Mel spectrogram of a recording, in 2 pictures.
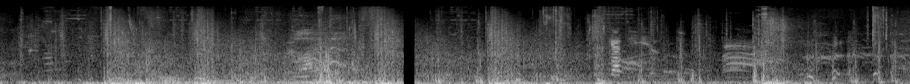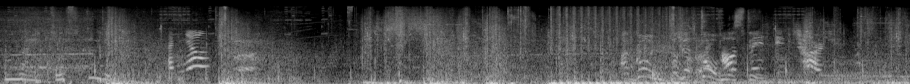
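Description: Explosions boom with deep rumbles.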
